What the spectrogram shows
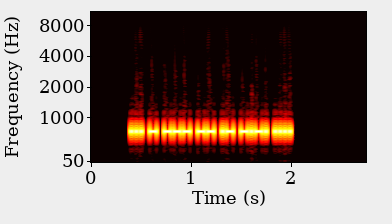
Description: Morse code, heard as a keyed tone, about 50 wpm, 700 Hz. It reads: STOMACH
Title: Seven Letter Words - 50wpm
